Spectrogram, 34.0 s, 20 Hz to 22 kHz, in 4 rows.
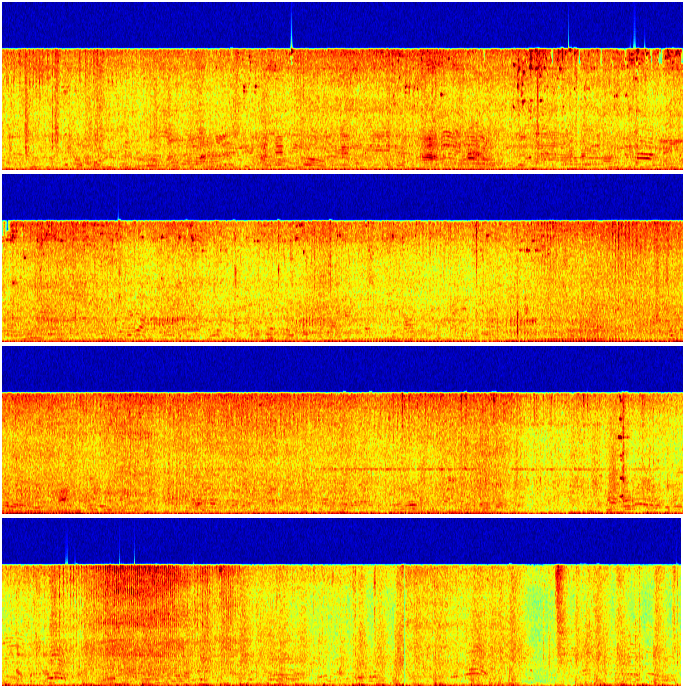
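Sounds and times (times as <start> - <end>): crowd chatter: 0.0 - 34.0
scooter engines running slowly: 0.0 - 34.0.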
